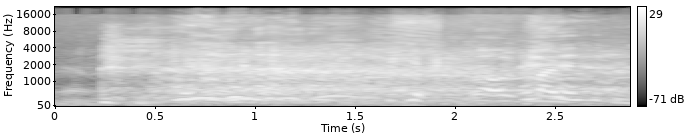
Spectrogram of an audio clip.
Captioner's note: audience laughs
